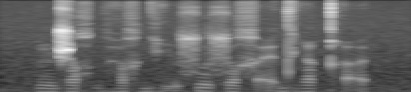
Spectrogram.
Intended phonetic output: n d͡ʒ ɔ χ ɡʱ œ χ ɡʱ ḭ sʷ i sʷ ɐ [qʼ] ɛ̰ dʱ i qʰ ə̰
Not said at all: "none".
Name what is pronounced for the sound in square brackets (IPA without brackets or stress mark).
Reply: χ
